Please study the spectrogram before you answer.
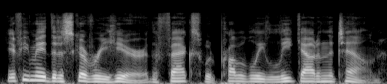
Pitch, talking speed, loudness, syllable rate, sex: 130 Hz, 230 wpm, -15 LUFS, 5.6 syllables/s, male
